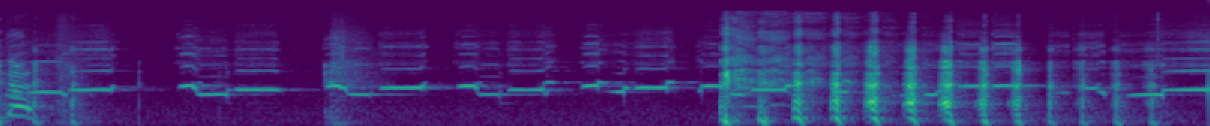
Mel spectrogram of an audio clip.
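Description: A high whistle playing a short tune that steps back and forth between two or three notes, over and over. A loud burst of laughter cuts in about halfway through.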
